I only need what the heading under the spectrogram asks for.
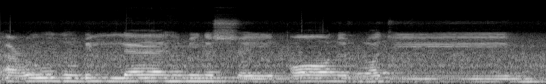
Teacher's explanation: باللہ اس کے اوپر کھڑی زبر ہے تو کھڑی زبر کو تھوڑا سا لمبا کرنا، جہاں پر بھی کھڑی زبر ہوگی تو اس کو لمبا کیا جائے گا۔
